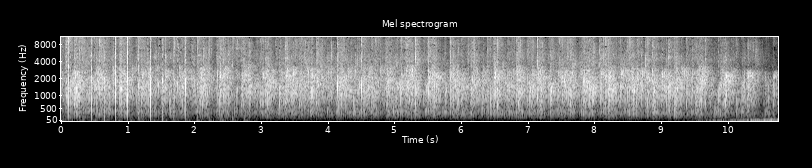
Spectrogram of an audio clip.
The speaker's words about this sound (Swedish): Ni får en applåd här.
